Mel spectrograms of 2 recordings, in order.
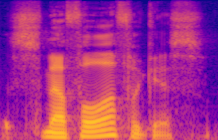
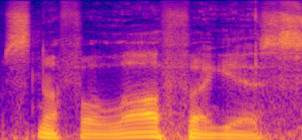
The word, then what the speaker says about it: Snuffleupagus: was over the pronunciation of Big Bird's friend's name. Snuffleupagus.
